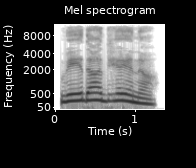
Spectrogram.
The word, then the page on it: ವೇದಾಧ್ಯಯನ: kannada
